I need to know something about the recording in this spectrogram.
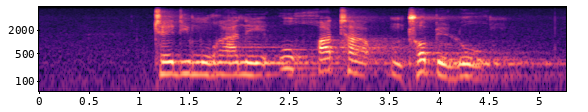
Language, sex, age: Northern Sotho, male, 35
